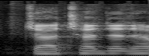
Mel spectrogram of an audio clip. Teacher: च छ ज झ बच्चों तालु से बोली जाती है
